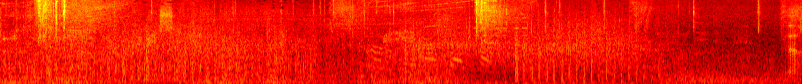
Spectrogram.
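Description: Fire roars and crackles loudly, then dies down.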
